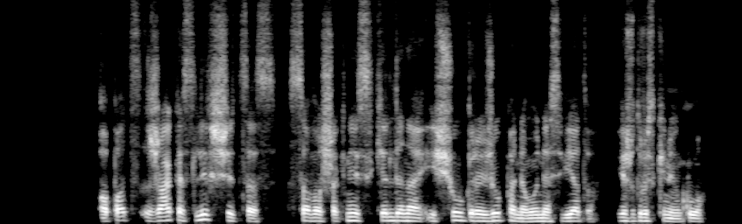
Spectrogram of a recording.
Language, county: Lithuanian, Kaunas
